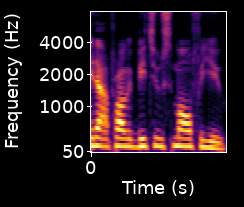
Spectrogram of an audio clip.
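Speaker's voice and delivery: put-on American accent. Retelling what a man said to him in a garage: imitating an American accent. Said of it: "in his accent".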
